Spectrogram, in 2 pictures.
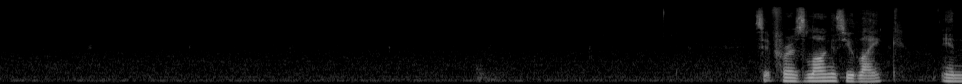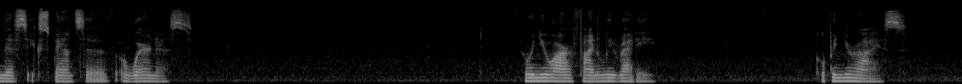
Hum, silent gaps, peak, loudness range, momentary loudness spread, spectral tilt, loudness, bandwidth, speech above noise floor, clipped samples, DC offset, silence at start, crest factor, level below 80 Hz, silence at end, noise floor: none; none; -12 dBFS; 10 LU; 18 LU; -4.5 dB/octave; -31 LUFS; 15.5 kHz; 30 dB; under 0.1%; under 0.1%; 4.75 s; 24 dB; -78 dBFS; 0.55 s; -60 dBFS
